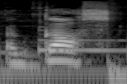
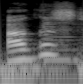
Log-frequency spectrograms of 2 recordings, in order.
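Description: First: The stress is on the second syllable. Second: The stress is on the first syllable. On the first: Something rare and unexpected. "the gust is the stressed word" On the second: The name of the eighth month. "August is the eighth month of the year"

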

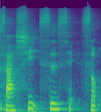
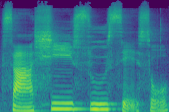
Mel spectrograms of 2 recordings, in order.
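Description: First: The middle vowels are weakened and said lightly. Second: Every vowel is pronounced fully and clearly. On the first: The speaker calls it right. "所以要念成沙西苏塞索" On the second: The speaker calls it wrong. "如果你真的根据罗马拼音去念出来的话，它的发音会有点奇怪"

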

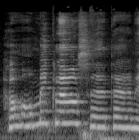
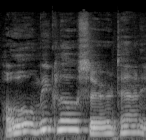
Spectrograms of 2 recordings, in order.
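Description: First: The voice is high-pitched. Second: The voice is low and deep. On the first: This is how the singer sounded in the past. "instead of" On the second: This is how the singer sounds now. "they sing a lot deeper now"

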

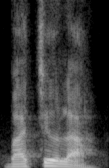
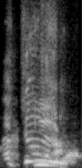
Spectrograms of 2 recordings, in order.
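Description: First: It is said flatly, without force. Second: It is said fiercely, as a command.

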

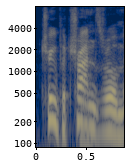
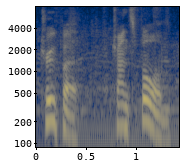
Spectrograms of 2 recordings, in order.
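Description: First: The two words run together without a pause. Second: A long pause separates the two words. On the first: The speaker calls it right. "Instead of saying" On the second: The speaker calls it wrong. "it's "Trooper transform.""

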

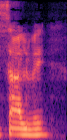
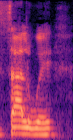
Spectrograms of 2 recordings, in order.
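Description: First: It is said in Italian ecclesiastical Latin pronunciation. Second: It is said in restored classical Latin pronunciation. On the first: "Italian pronunciation, ecclesiastical pronunciation would be salve" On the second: "Restore pronunciation would be salve"

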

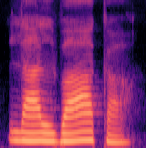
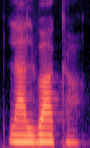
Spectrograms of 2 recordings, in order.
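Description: First: It is said slowly. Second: It is said at normal speed.

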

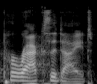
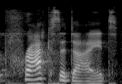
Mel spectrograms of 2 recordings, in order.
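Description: First: An extra vowel follows the first consonant. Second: The first two consonants are said together. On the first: The speaker calls it wrong. "Psycho Goreman says it kind of peroxidite" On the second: The speaker calls it right. "It's more praxidite. And it doesn't have that beginning part of it"

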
